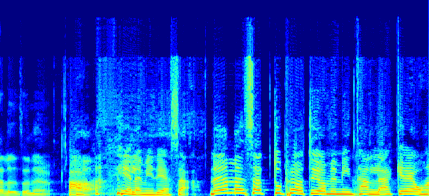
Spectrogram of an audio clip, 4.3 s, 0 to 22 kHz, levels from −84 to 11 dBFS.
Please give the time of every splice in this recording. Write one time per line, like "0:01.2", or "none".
none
